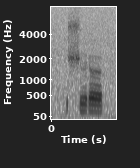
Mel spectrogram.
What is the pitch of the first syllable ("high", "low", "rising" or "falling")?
low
